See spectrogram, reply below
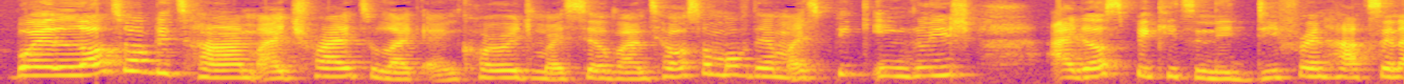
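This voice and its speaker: Filming in a small bedroom, this young woman vlogs in a Nigerian accent with a slightly high voice. Her manner is lively and chatty, full of "like" and "and stuff."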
